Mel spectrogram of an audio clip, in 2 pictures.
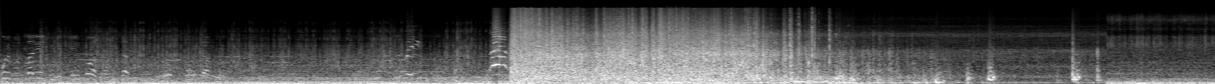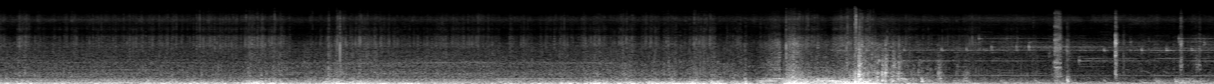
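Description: Vehicle road and engine rumble broken by a loud noisy burst about seven seconds in that lasts about four seconds, followed by a few sharp knocks, and another loud burst near the end.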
